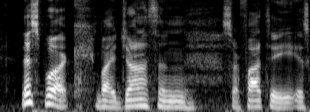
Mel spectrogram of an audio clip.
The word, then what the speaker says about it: Sarfati: And am I pronouncing your name properly? Is it Sarfati? Sarfati. Sarfati, Sarfati.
